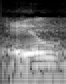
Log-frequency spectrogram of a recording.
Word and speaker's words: El: That can only tell us up to the point of the word God, which in Hebrew is El, E-L, El, it's pronounced El.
